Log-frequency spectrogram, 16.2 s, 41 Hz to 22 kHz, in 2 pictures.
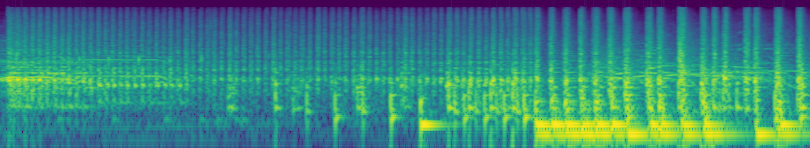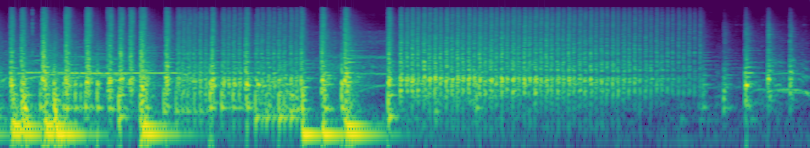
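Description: Marching drum line of snare drums, multi-tenor drums and bass drums playing a fast, tightly rhythmic passage of rapid stick strokes, with the bass drums entering in short groups of hits. The playing stops about 15 seconds in.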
